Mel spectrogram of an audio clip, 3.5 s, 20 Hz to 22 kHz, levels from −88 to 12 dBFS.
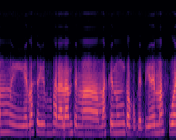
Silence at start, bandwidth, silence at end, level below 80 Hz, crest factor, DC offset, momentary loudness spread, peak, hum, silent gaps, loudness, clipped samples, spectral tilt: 0 s; 15.5 kHz; 0 s; under -90 dBFS; 18 dB; under 0.1%; 11 LU; -6 dBFS; none; none; -24 LUFS; under 0.1%; -1.5 dB/octave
